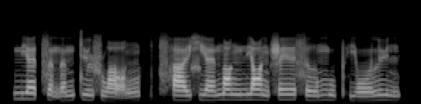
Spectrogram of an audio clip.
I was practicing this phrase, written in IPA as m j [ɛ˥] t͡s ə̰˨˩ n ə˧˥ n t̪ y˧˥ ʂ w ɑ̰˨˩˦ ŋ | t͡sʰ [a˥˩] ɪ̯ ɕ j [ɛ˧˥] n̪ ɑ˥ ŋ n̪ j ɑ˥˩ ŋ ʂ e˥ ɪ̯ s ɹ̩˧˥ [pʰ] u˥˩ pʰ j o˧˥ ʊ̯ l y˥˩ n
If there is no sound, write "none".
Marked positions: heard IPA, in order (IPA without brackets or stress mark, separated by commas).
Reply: ɛ˥, a˧˥, ɛ˧˥, m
